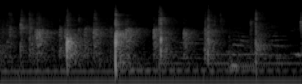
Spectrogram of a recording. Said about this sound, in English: You can clap for Jesus. Why not?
